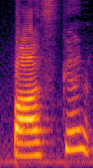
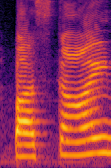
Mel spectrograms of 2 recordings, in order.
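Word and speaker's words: Paskin: सबसे पहले तो ये पास्किन और बास्टिन है, इनका प्रोनाउंसिएशन, इसको पास्काइन या बास्टाइन कहने की बिल्कुल आवश्यकता नहीं है, ठीक है? हमें करेक्ट प्रोनाउंसिएशन सीखने हैं, तो पास्किन एंड बास्टिन।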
